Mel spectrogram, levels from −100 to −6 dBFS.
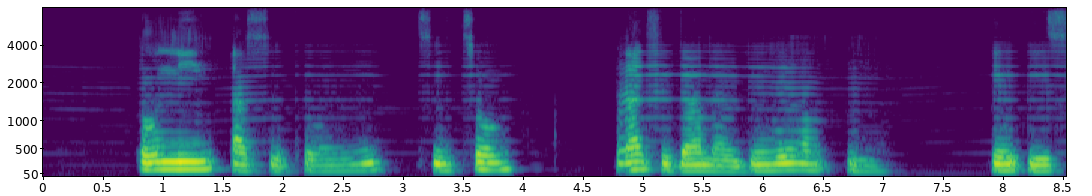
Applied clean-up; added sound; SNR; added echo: neural mask model DeepFilterNet 3.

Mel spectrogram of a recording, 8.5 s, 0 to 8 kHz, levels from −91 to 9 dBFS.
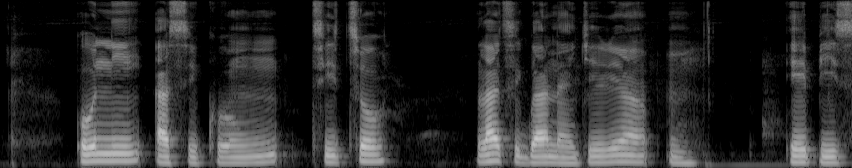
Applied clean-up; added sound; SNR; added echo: none; none; none; none.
